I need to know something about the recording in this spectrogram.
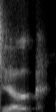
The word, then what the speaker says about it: Jerk: Jerk, you were next. I just want to say it's Yerk. The J. Yerk.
